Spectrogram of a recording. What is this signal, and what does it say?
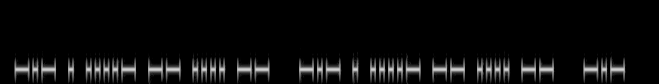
Morse code, heard as a keyed tone, about 30 wpm, 700 Hz. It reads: KE4MHM KE4MHM K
